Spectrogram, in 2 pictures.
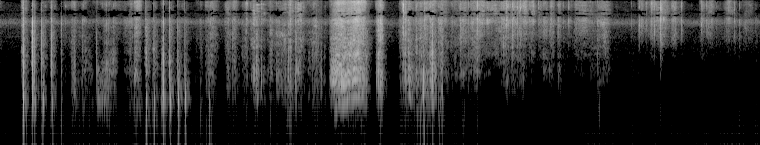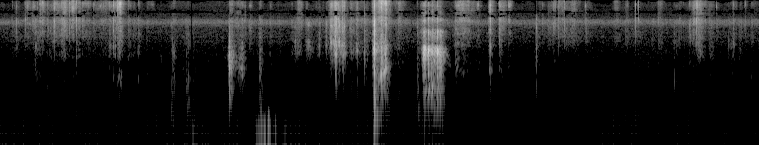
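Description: Glossy slime being mixed and worked by hand, giving off rapid sticky clicks and pops. These are dense in the first couple of seconds, come again in louder bursts around four to five seconds, then turn into a few scattered squelches with quieter stretches between.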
